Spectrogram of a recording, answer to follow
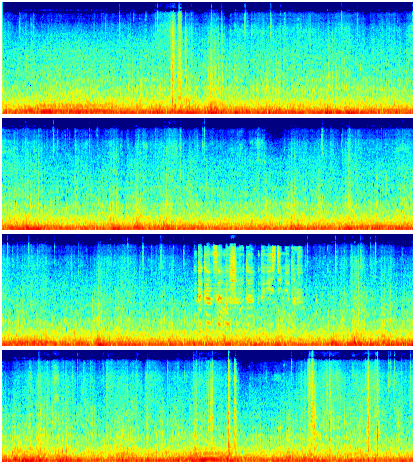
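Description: Inside a moving car: a steady low rumble of the engine and tyres on a wet, rutted unpaved road, with the odd knock from the bumps.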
